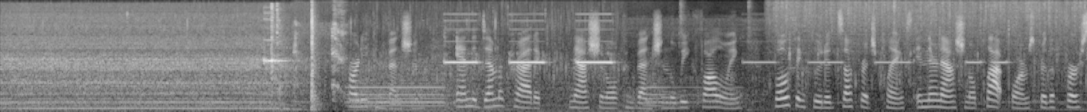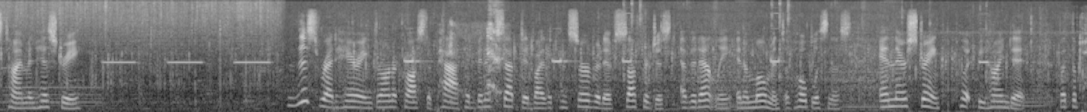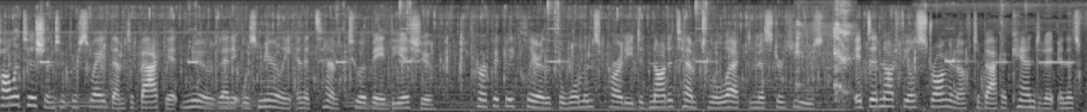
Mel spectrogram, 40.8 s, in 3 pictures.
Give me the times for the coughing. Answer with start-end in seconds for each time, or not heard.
3.6-4.3, 19.1-20.0, 37.1-37.9.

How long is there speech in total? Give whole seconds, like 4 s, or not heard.
34 s.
